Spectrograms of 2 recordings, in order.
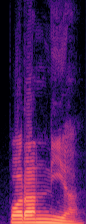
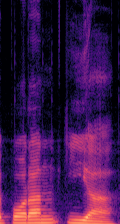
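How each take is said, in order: First: "পরাণ্যা" said as one word, with the য-ফলা gliding straight into the আ; "পরাণ্যা" run together in one breath; joined syllables. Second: "পরাণ ইয়া" said as two parts, pronouncing "পরাণ" and then "ইয়া" separately; "পরাণ ইয়া" spelled out piece by piece; split syllables. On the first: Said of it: "একসাথে উচ্চারণ করলে পরাণ্যা". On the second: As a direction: break "পরাণ ইয়া" apart at the join. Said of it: "তারপরে জফলা এবং আকার আছে". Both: Shown as a demonstration.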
